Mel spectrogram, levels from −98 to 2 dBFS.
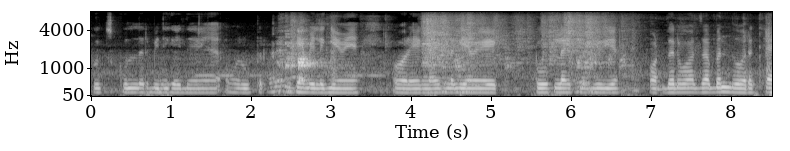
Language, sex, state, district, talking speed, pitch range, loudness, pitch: Hindi, male, Rajasthan, Bikaner, 210 wpm, 140-150 Hz, -22 LUFS, 145 Hz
